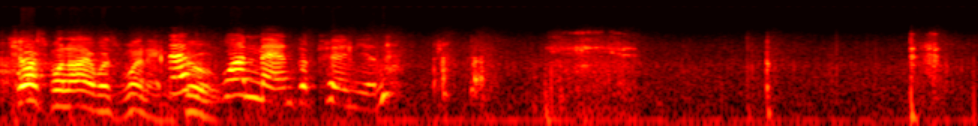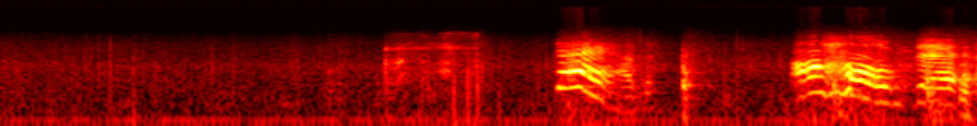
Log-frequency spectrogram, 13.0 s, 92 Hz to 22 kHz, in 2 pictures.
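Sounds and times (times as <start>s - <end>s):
film soundtrack hum and hiss: 0.0s - 13.0s.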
